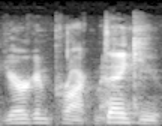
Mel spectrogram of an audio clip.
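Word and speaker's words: Jürgen Prochnow: It's Michael Bean and Jurgen Prochnow. Thank you very much. It's okay. I would have butchered Chrissy- it too.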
